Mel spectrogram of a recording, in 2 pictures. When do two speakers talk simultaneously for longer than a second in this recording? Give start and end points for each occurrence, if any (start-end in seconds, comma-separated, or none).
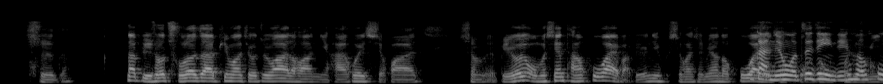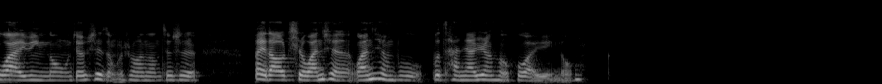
7.5-9.0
